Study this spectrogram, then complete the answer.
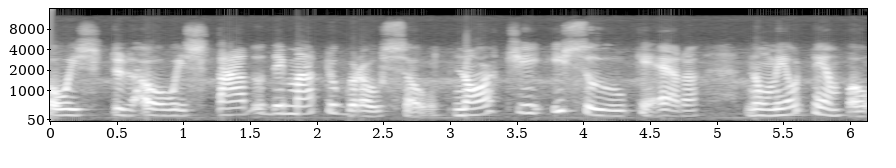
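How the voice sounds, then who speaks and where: Very slow, lively-intoned speech with an American accent, over noticeable background noise. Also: woman. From US South. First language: English (speaking Portuguese). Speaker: missionary. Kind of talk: testimony. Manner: halting.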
